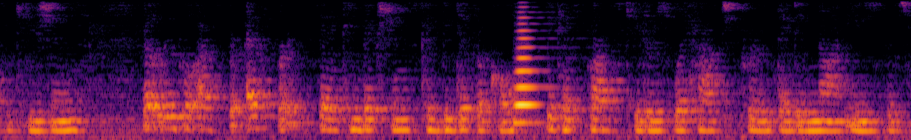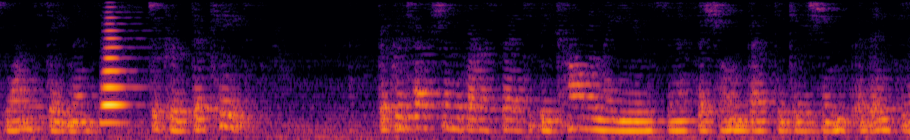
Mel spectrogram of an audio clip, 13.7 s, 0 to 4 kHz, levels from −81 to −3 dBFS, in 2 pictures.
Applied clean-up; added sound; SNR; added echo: none; Brass instrument; -3 dB; reverberation time 0.6 s.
